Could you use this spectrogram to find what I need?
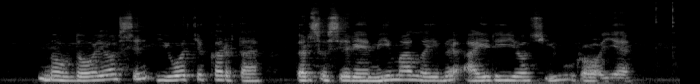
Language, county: Lithuanian, Vilnius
